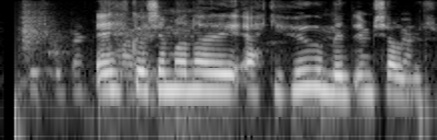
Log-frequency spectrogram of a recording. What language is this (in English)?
Icelandic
